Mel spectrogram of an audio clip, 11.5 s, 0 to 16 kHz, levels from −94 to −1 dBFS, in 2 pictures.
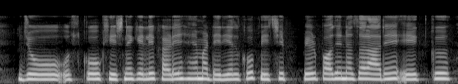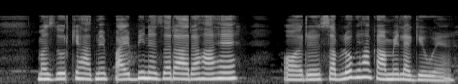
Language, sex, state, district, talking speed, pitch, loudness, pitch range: Hindi, female, Bihar, Supaul, 190 wpm, 230 Hz, -23 LUFS, 215-240 Hz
